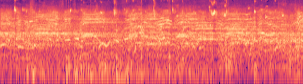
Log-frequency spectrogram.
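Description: Live basketball game sound in an arena: a basketball bouncing on the hardwood court, sneakers squeaking in short bursts, and players and spectators calling out.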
